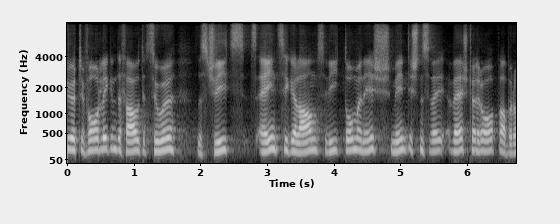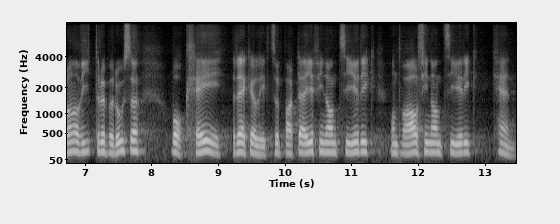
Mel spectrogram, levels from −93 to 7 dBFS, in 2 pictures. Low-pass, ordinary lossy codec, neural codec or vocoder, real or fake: none; none; codec, 16 kHz, about 1 kbps, DyCAST, with the encoder's durations; fake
